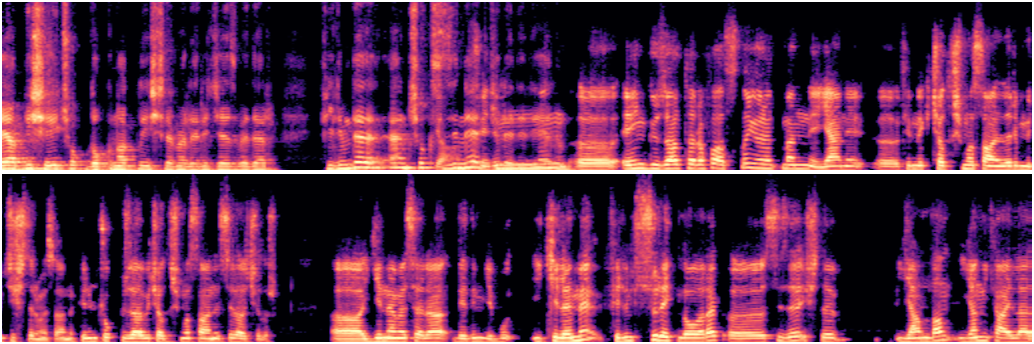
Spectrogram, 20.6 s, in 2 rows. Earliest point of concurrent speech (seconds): 4.4 s

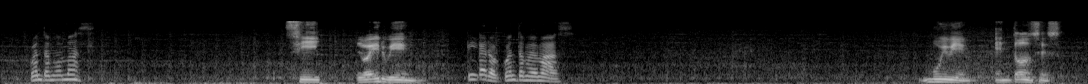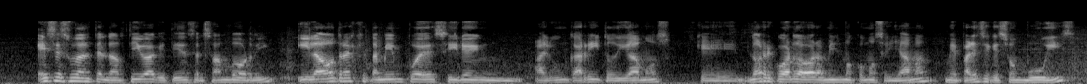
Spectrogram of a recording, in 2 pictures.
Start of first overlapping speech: none

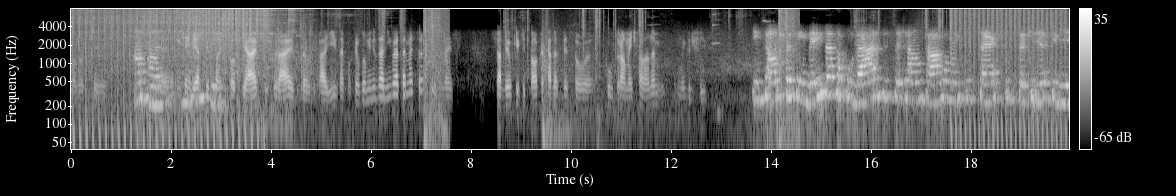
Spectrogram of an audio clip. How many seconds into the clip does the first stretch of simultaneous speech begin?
1.6 s

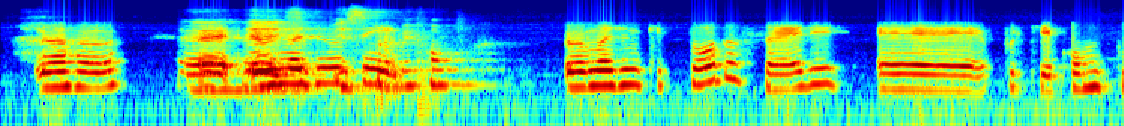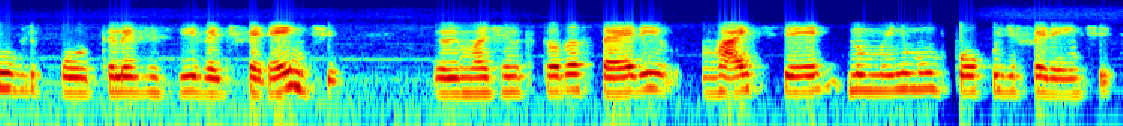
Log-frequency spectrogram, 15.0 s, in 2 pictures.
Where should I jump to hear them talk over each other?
1.3 s

